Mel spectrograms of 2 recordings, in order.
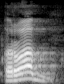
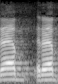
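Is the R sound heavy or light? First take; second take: heavy; light. First: The R sound is heavy and thick. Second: The R sound is light and thin. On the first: The speaker calls it right. "रॉब थोड़ा मोटा होगा" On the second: The speaker calls it wrong. "ऐसे नहीं बोलेंगे"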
